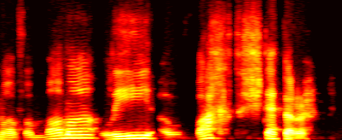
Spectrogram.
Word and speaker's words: Wachtstetter: But it's the story of a woman by the name of Mama Lee Wachtstetter. I love how that's a German pronunciation, W-A-C-H-T, Stetter, Wachtstetter.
